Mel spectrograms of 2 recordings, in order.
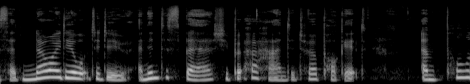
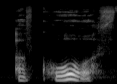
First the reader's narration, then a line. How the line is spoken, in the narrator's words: the dodo replied very gravely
